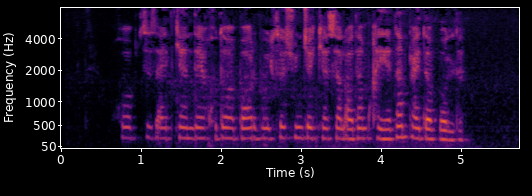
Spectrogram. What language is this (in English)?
Uzbek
